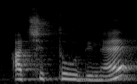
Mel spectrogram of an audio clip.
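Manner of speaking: ordinary talk, nothing marked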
